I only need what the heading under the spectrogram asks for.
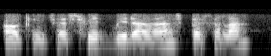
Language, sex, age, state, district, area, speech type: Tamil, male, 18-30, Tamil Nadu, Erode, rural, conversation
